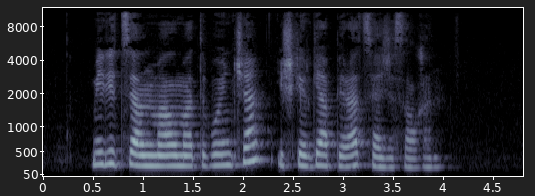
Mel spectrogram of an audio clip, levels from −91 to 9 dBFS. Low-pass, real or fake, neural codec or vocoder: 10.8 kHz; real; none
